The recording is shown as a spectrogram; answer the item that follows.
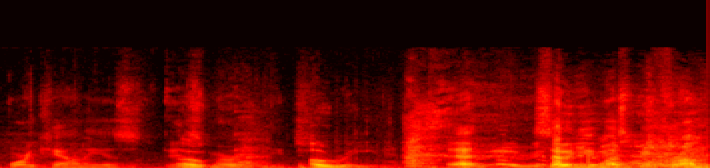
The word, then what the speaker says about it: Horry: Horry. So you must be from there if you said Horry, because that's how they say it. Well, the H is silent. It's a French word, and accents on the reef.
